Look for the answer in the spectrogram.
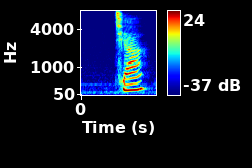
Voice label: "qia2", Chinese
